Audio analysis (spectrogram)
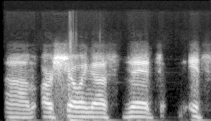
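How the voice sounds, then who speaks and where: A man's voice: a little high, little pitch movement, measured pace, no room sound. A man in his forties, a guest on a casual podcast, talking loosely with many fillers and restarts. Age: 40s. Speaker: comics creative director, guest. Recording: dry, dull lo-fi sound.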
